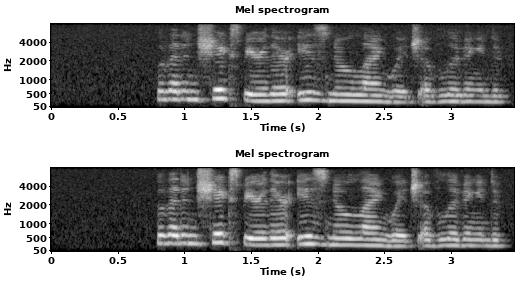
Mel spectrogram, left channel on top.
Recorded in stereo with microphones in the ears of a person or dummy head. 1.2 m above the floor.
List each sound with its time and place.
0.8 s a woman speaking: 85° right, 1.0 m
